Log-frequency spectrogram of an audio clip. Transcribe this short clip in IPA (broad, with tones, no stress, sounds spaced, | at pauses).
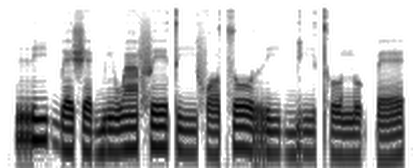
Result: r iː˦ ɡ͡b ɛ˨ ʃ ɛ˨ ɡ͡b ĩ˨ w ã˦ f eː˦ t iː˨ f ɔ˨ t͡s oː˦˨ r iː˨ ɡ͡b iː˨ tʰ o˨ n o˨ k͡p ɛ˨˦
